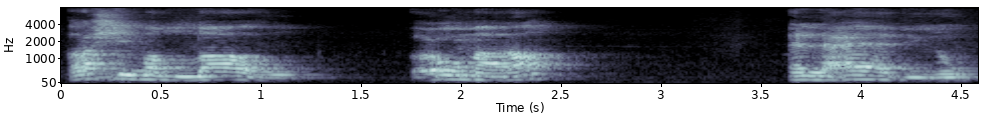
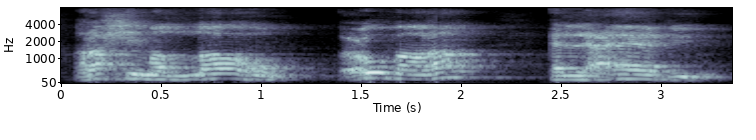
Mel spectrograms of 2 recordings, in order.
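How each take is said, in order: First: Slow, low recitation of the example; slow low chanting of a grammar example; recited example. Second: Slow repeat of the example, stressing عمر; steady slow recitation. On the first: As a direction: intone it like a textbook line, slowly. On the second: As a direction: say it again slowly, leaning on عمر. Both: Shown as a demonstration. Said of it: "ها، مثلا".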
